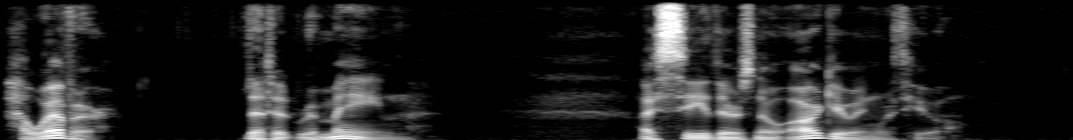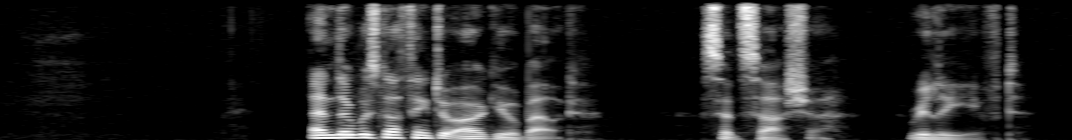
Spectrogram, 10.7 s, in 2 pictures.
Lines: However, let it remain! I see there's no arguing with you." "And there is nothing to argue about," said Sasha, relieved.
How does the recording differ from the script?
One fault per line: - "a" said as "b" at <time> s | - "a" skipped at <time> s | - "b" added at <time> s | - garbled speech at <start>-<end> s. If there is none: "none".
- "is" said as "was" at 7.1 s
